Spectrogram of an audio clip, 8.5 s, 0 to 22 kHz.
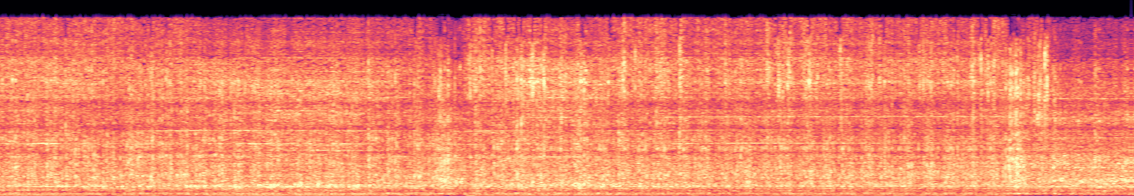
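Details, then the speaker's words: Hoover Commercial C1310 vacuum, newly unboxed, after a replacement belt was fitted; loud steady motor roar with rough, uneven clink-clanking rattle from the brushroll, which shouldn't happen; belt confirmed on correctly. "well this definitely seems to be some issue with the brushroll because it's making a heck of a clink clanking noise which just absolutely shouldn't be doing"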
